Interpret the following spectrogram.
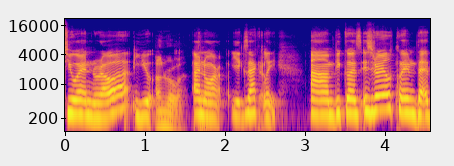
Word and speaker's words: UNRWA: My second question was, the funding was cut on UN, I think it's pronounced UNRWA. UNRWA, exactly.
